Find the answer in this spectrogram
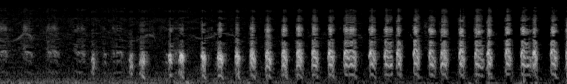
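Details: Female chukar partridge kept in a village as a 'mari' decoy for hunting males: soft scattered clucks build into a loud, rhythmic chain of hoarse chuk notes about two per second.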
